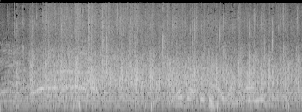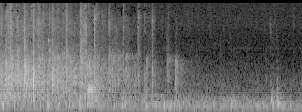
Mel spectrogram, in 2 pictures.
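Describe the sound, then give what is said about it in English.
A church crowd applauds to welcome a pastor in a dense, steady wash of clapping that stays loud for about eight seconds, then thins and fades out to scattered claps, with faint voices mixed in. “Thank you for applauding before I say anything.”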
